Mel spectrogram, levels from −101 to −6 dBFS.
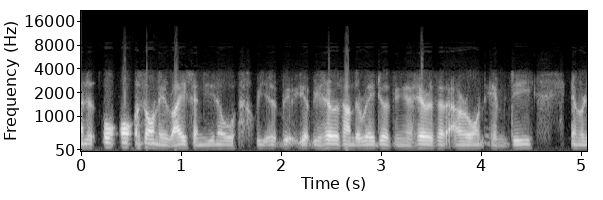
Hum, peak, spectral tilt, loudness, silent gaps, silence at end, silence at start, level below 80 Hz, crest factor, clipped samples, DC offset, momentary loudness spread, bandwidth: none; -6 dBFS; -8.5 dB/octave; -24 LUFS; none; 0 s; 0 s; -70 dBFS; 16 dB; under 0.1%; under 0.1%; 10 LU; 5.8 kHz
